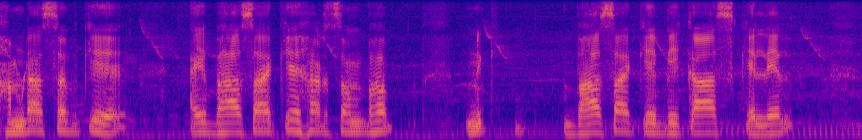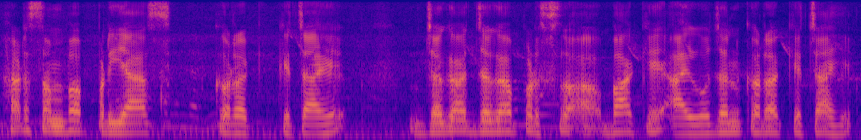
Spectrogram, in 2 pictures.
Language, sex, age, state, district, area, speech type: Maithili, male, 60+, Bihar, Sitamarhi, rural, spontaneous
